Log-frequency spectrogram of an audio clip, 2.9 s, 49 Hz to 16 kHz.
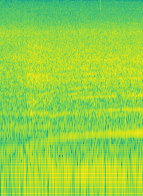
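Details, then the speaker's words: Replacement cooling fan for Carlsbro Powerline 300 amplifier bench-tested on power supply at 12 V before fitting: quiet even whoosh, steady hum; nice breeze, healthy quiet fan. "That's a nice breeze and a really quiet fan."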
